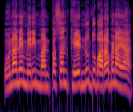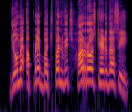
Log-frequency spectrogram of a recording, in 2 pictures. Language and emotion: Punjabi, surprised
